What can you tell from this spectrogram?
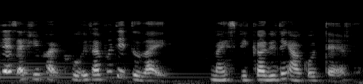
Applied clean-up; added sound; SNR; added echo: classical method log-MMSE.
